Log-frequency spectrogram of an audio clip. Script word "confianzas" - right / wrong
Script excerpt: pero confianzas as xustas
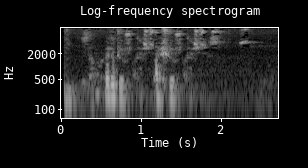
wrong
